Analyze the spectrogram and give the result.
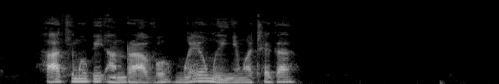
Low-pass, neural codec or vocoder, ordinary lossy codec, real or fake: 10.8 kHz; vocoder, 44.1 kHz, 128 mel bands, Pupu-Vocoder; AAC, 64 kbps; fake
